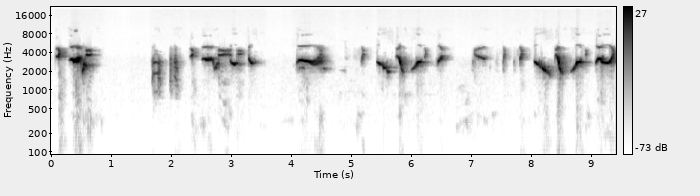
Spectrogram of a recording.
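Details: Oriental magpie-robin in full continuous song used to goad rival birds into singing; scattered bursts of bright whistles and harsh chattery notes, twisting up and down, separated by brief pauses, in a quiet setting.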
